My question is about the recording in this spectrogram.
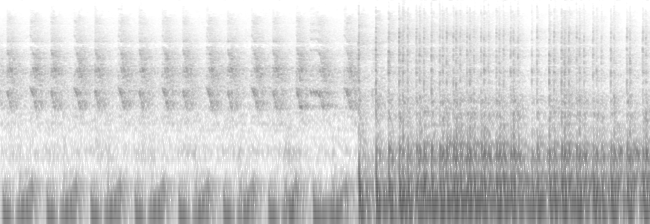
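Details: Fuel-injected Indian Scout Bobber motorcycle, cold: slow, uneven cranking drags on before the engine finally catches, a hard cold start. Cycling the ignition to prime the fuel pump did not help much. A fuel tuner is suggested as a possible fix.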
